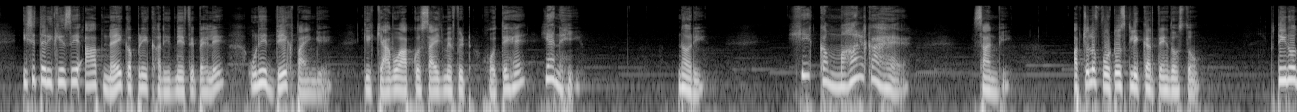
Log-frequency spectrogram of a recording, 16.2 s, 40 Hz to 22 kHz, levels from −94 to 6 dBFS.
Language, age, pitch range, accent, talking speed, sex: Hindi, 20-39, 135-180 Hz, native, 135 wpm, male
